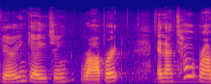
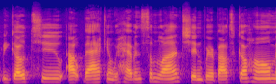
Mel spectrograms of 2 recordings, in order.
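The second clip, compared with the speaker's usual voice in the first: usual speaking voice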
